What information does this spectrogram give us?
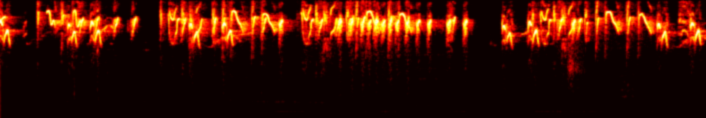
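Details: Lure recording of a brown-throated sunbird (kolibri klapa, sogon) calling busily: high, thin, warbling chirps in rapid bursts with short pauses, over a steady faint low hum.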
